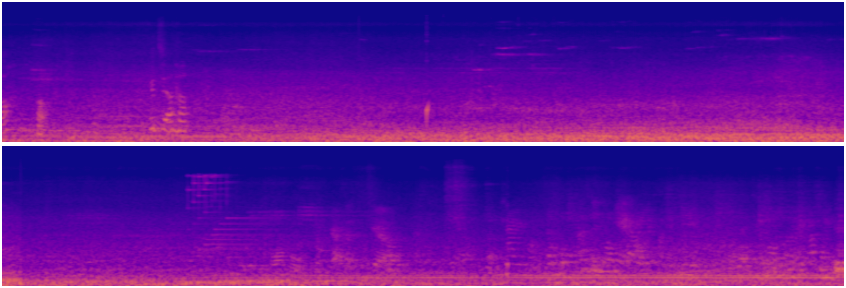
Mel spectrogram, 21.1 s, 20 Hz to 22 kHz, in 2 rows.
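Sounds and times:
road traffic rumble: 0.1s - 12.9s
faint short high tones: 12.9s - 14.6s.

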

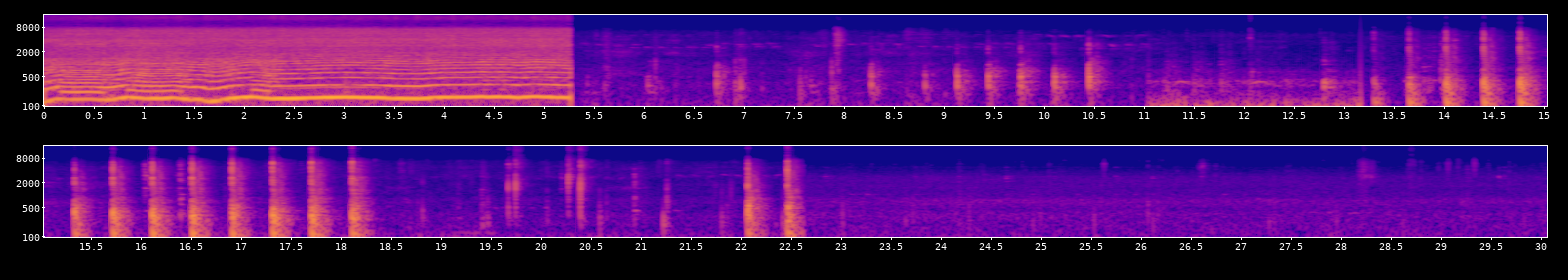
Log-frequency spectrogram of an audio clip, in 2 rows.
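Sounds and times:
low rumble: 11.1s - 13.2s.

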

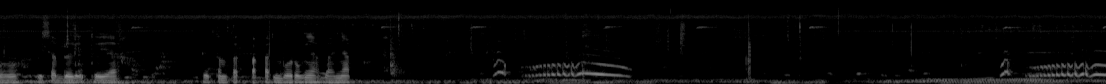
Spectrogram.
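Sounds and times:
doves cooing: 3.9s - 6.6s, 9.1s - 11.0s.

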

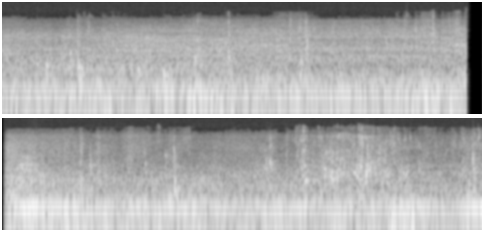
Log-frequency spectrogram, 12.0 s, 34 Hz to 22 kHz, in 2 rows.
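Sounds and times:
paddle splashing water: 9.3s - 12.0s.

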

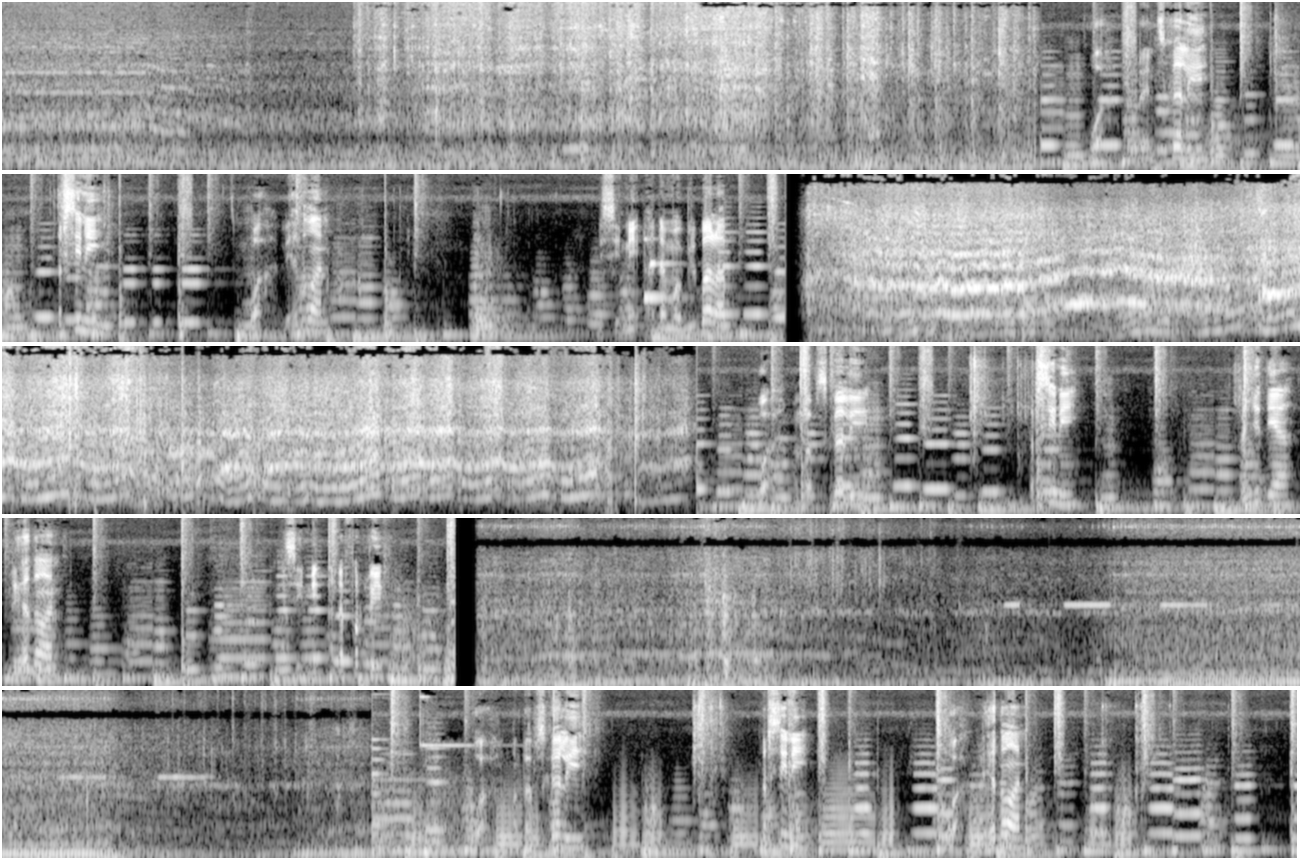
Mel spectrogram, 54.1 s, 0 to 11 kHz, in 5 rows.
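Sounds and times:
race car engine revving: 0.0s - 8.4s, 17.4s - 27.5s
diesel engine rumbling: 0.0s - 25.4s, 27.1s - 54.0s
tyres squealing: 3.0s - 11.8s, 17.7s - 30.5s
clattering knocks: 3.1s - 8.7s.

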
